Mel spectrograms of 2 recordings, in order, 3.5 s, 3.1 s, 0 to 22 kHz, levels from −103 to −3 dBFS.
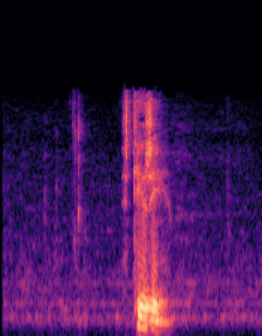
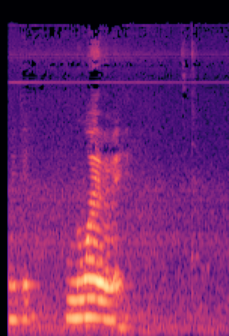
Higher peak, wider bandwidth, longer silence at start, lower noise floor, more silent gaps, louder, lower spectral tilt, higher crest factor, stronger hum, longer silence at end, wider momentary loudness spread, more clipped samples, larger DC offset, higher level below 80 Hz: about the same, -2 dBFS vs -2 dBFS; second, 7.6 kHz vs 15.5 kHz; first, 1.65 s vs 0.1 s; first, -56 dBFS vs -45 dBFS; neither; about the same, -16 LUFS vs -16 LUFS; about the same, -5.5 dB/octave vs -6 dB/octave; about the same, 20 dB vs 18 dB; neither; about the same, 1.25 s vs 1.3 s; second, 20 LU vs 24 LU; neither; neither; second, -60 dBFS vs -52 dBFS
